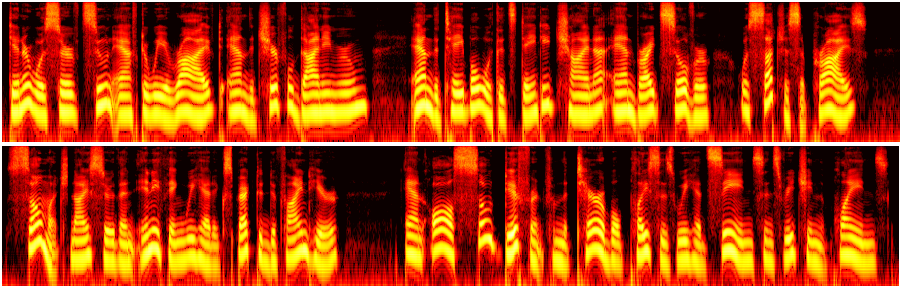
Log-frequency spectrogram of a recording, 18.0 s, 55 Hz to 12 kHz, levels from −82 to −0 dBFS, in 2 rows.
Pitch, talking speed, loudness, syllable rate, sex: 175 Hz, 170 wpm, -19 LUFS, 4.9 syllables/s, female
